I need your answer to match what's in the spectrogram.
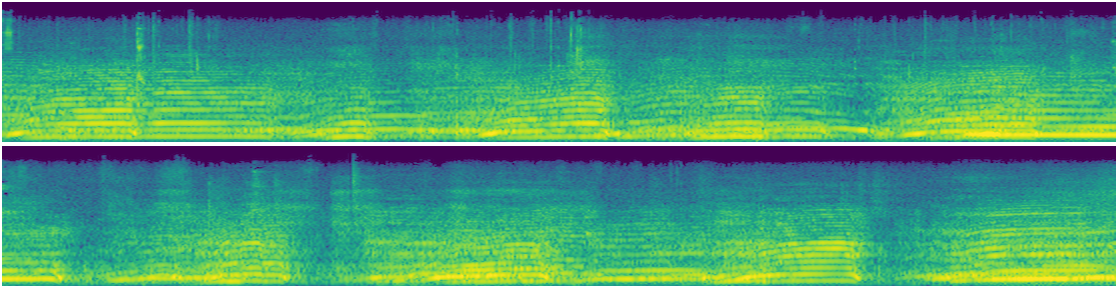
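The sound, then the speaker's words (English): A herd of cattle on a farm moos almost nonstop, long drawn-out lowing calls overlapping one another, fairly loud, with no voices or other sounds breaking through. “We're down in our country home, and it's on a farm, and as you can hear, they are doing something with cows.”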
